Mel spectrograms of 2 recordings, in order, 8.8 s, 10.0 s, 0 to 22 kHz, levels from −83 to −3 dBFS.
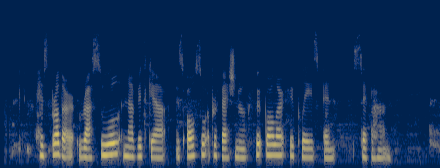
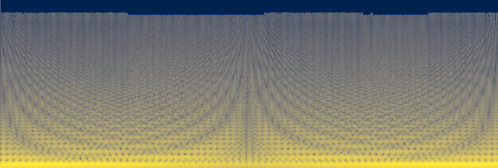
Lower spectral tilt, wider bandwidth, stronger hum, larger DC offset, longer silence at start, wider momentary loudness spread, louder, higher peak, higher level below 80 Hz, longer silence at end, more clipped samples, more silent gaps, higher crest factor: first, -8 dB/octave vs -6 dB/octave; second, 9.2 kHz vs 16.5 kHz; neither; neither; first, 0.7 s vs 0 s; first, 12 LU vs 5 LU; second, -27 LUFS vs -9 LUFS; second, -8 dBFS vs 0 dBFS; second, -74 dBFS vs -8 dBFS; first, 0.2 s vs 0 s; neither; neither; first, 20 dB vs 6 dB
